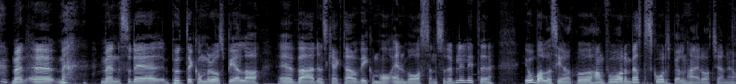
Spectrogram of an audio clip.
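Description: The background is silent on a very clean recording. A man talks at a fairly quick pace. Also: medium pitch for a man, ordinary pitch variation. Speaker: podcast co-host. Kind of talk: casual chat.

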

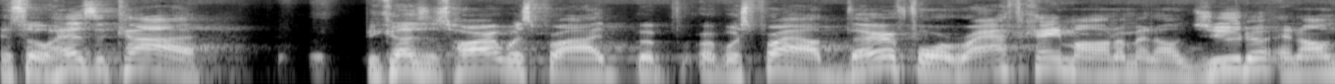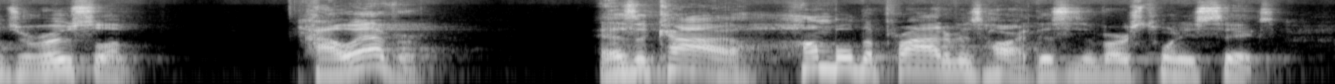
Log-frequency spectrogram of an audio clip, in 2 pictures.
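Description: A man with a fairly high pitch talks at a moderate pace in an unremarkable speaking voice. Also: lively intonation. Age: 60s. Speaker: guest preacher. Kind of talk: sermon. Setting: church.

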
